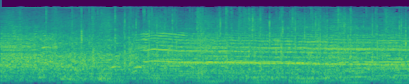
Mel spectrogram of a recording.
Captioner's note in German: Jubel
